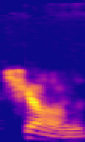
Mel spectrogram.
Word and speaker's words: Zheng: Olivia Chung, even though it's spelled Zheng, that's how she pronounces it.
